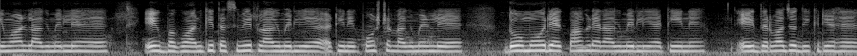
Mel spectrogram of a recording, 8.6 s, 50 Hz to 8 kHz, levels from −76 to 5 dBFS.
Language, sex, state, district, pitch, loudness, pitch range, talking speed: Marwari, female, Rajasthan, Nagaur, 230 Hz, -15 LUFS, 225-240 Hz, 210 wpm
